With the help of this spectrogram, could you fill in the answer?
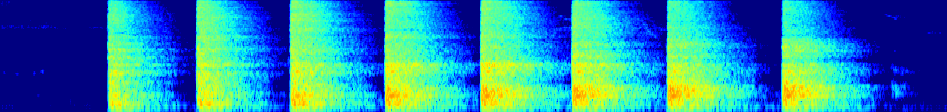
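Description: A mallet drives the wooden tusk tenon wedge on the other side of a trestle table with eight sharp, evenly spaced knocks. The sound shifts as the wedge seats, showing it is tight.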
